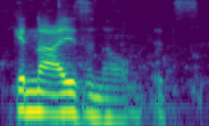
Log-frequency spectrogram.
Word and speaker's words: Gneisenau: in that case, it's Gneisenau. The G is not silent.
